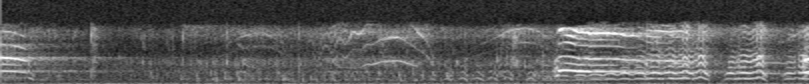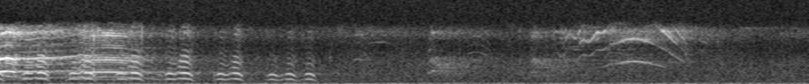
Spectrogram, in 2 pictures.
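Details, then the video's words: Wood duck hens calling loudly while courting drakes on a bayou in the last weeks of October. Scattered short notes build into a burst of overlapping rising, bending squeals and rapid harmonic notes, then fade to a few high arching whistles. "Wood Duck Mating and Ritual"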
